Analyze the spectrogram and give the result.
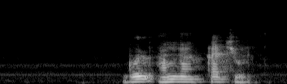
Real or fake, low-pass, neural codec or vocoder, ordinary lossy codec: fake; 5.4 kHz; codec, 16 kHz, 8 kbps, FreqCodec, smaller model; MP3, 48 kbps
